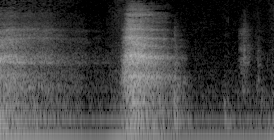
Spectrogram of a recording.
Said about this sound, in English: Excuse me, I'm gonna just make a noise. Tiny little bit sniffy because I had a big sneezing fit.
